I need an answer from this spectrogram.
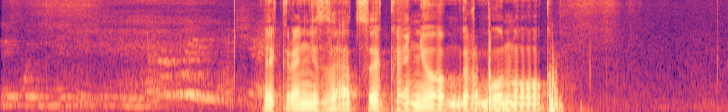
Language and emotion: Russian, neutral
